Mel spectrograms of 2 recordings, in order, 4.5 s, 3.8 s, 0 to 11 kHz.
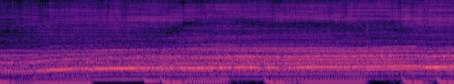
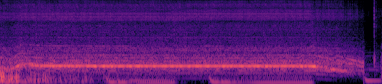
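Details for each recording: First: SUR-RON Light Bee electric bike crash/tilt sensor demo: steady motor whine rises under throttle, then abruptly winds down as the tilt sensor cuts power beyond a set angle; an error appears and the bike must be switched off and on. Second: SUR-RON Light Bee electric bike, code entered via brake lever (6 short, 1 long, C1 on display) so throttle works with kickstand down; steady mid-pitched motor whine for about three seconds then winds down; normal motor run.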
